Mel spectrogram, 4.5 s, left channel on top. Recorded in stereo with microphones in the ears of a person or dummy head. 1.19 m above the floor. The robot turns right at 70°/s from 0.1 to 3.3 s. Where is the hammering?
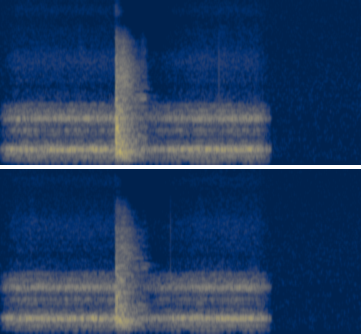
35° left (ahead or behind), 1.9 m; by 1.9 s 65° left (ahead or behind), 1.9 m.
